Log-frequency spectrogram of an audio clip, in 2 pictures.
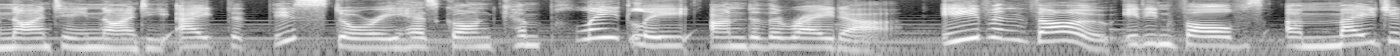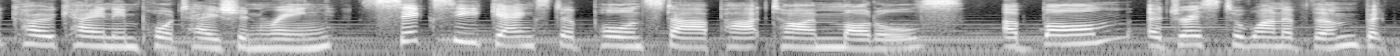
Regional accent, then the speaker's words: Queensland, Australia; accent: Queensland; Sorry, that was my Queensland accent.

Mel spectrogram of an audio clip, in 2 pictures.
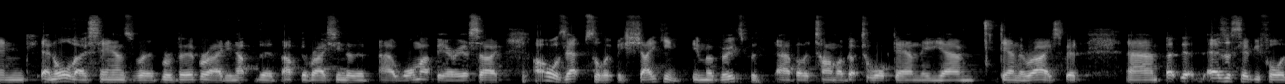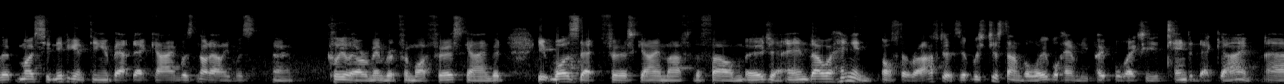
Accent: Daleside, Victoria, Australia; I grew up in Daleside, which was strongly aligned to the Ballarat football region.

